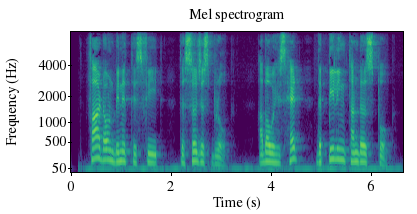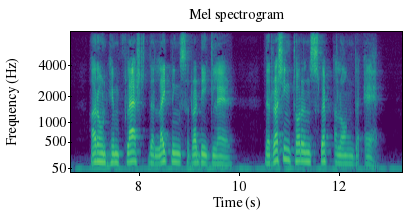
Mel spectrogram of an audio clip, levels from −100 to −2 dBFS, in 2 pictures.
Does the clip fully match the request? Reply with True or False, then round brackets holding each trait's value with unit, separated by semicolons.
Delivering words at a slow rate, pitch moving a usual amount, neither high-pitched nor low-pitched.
True (130 wpm; 3.3 semitones; 145 Hz)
